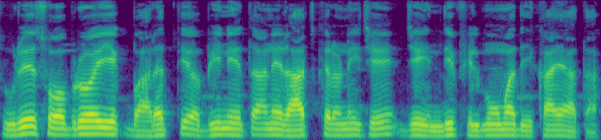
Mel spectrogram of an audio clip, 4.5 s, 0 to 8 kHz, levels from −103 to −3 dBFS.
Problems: background conversations at intervals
